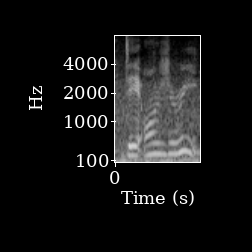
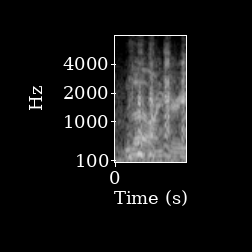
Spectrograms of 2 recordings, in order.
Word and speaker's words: L'Orangerie: So we just finished at the Museum des Orangeries. Ooh, I did a good job that time. Said it wrong. Oh. L'Orangerie. It's not de. Oh. It's d'Orsay and L'Orangerie.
